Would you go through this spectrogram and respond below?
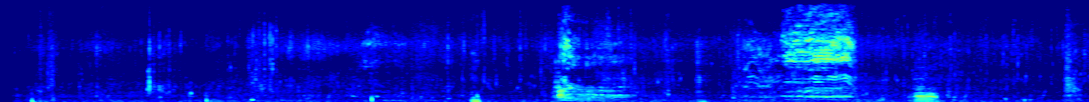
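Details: A grazing wild boar gives brief rough grunts, then a loud, high, wavering squeal and a shorter one after it, with scattered clicks and rustles between calls.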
